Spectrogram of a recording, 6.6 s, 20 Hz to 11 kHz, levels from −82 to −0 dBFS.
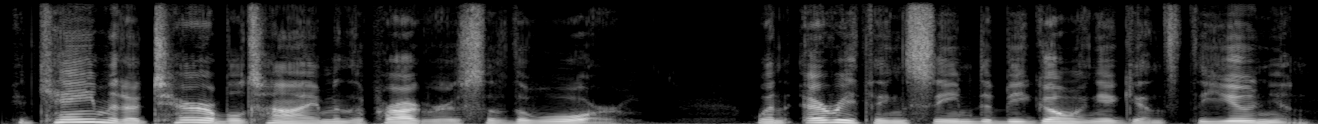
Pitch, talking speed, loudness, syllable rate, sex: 140 Hz, 190 wpm, -20 LUFS, 5.2 syllables/s, male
